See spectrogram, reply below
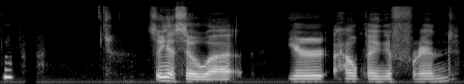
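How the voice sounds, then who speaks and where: A man's voice: mid-range voice, slow, smooth, no room sound, rough recording. A man co-hosting a talk show in casual, unscripted conversation.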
